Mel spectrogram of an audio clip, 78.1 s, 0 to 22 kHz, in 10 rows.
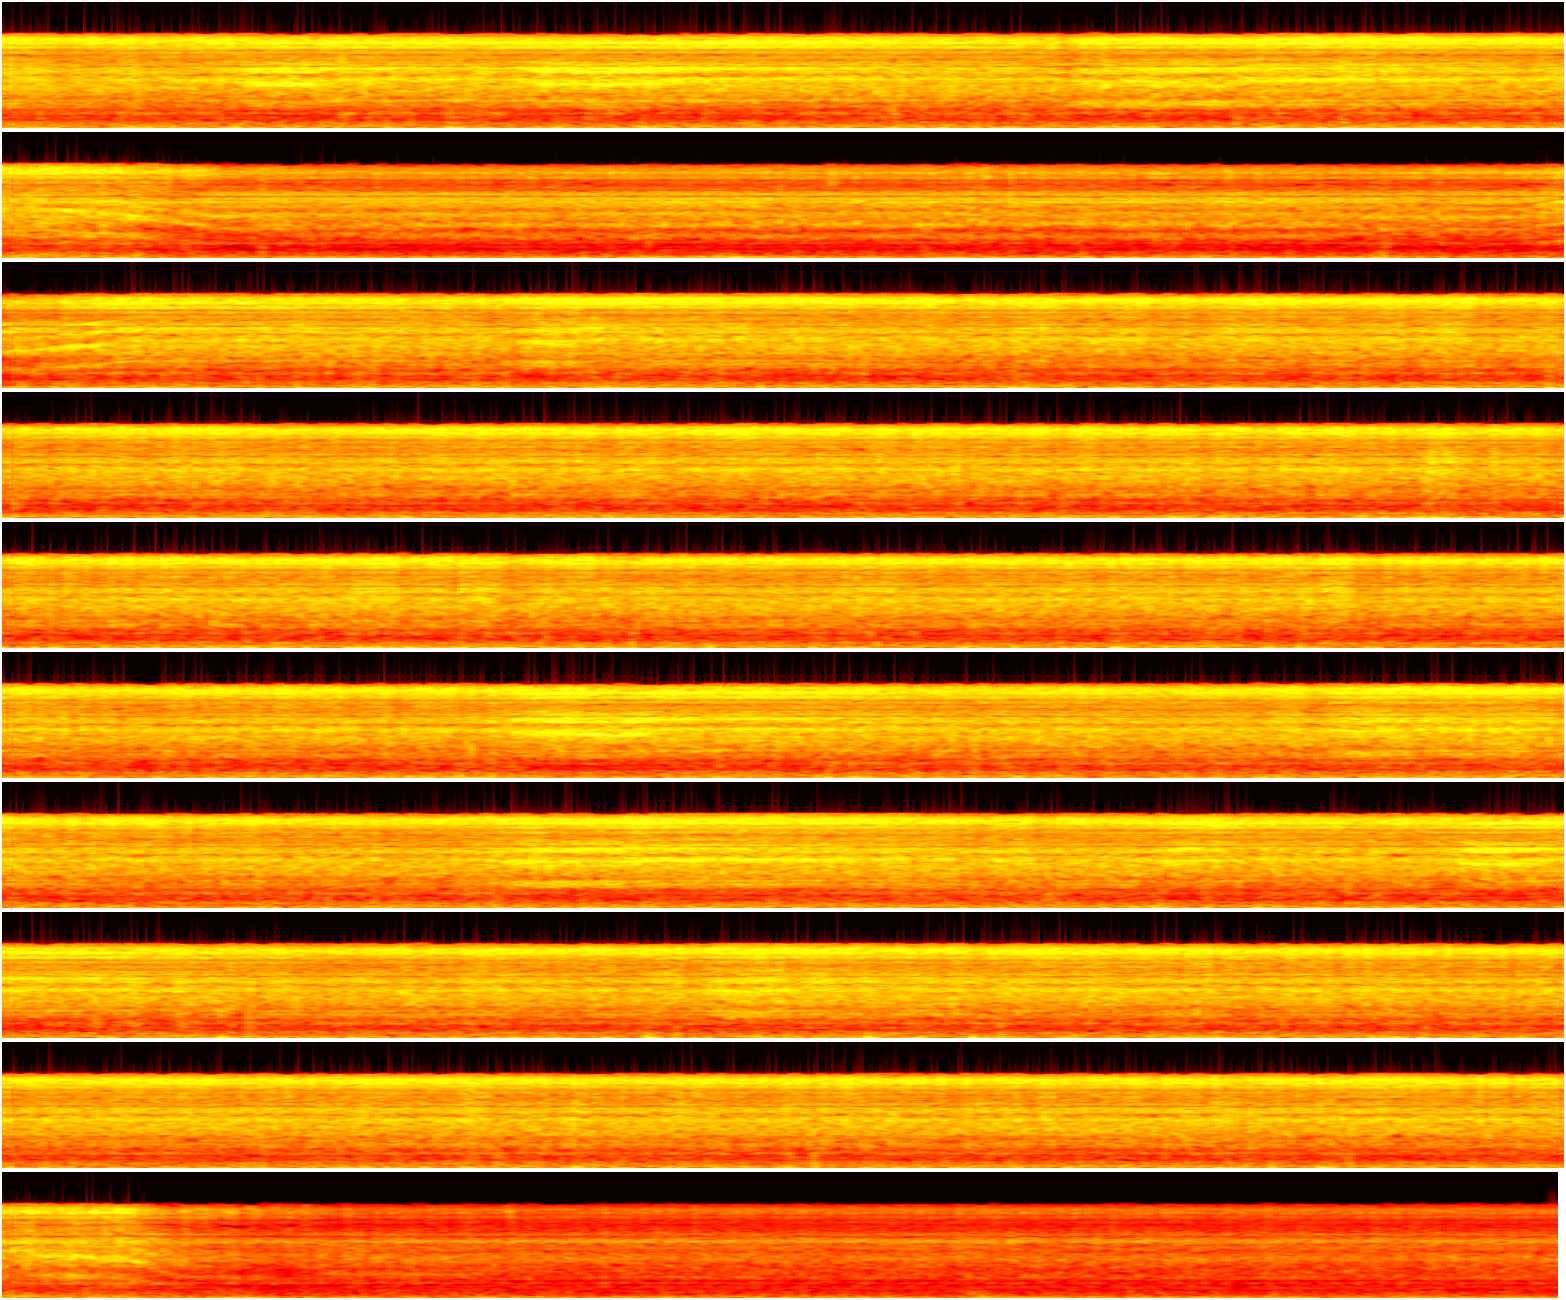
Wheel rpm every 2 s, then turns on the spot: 230, 220, 230, 220, 140, 110, 120, 150, 230, 230, 230, 230, 230, 230, 230, 240, 230, 230, 230, 230, 230, 230, 230, 230, 230, 230, 230, 230, 230, 230, 230, 230, 230, 230, 230, 130, 70, 70, 70.
none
